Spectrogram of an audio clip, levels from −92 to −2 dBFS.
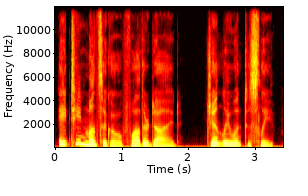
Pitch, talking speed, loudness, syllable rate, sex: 210 Hz, 140 wpm, -16 LUFS, 4.5 syllables/s, female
